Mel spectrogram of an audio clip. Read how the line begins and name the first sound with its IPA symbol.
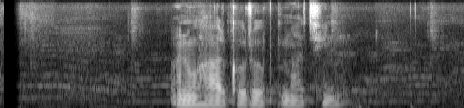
ʌ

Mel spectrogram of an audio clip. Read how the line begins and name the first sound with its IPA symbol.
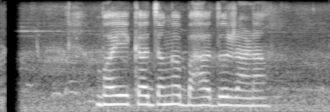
bʱ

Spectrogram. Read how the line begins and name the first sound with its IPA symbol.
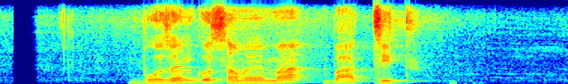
bʱ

